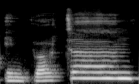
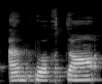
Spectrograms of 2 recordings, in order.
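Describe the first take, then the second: First: Important said the English way, stress on the second syllable, slowed right down; English pronunciation. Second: Important said the French way, nasal ending, stress on the last syllable; French pronunciation. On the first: Teacher contrasting the English word for learners, slow English pronunciation. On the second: Teacher showing learners the French word first, French pronunciation. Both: Shown as a demonstration. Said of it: "la prononciation ... totalement différente".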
